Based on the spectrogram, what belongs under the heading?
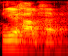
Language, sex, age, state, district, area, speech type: Hindi, male, 30-45, Bihar, Samastipur, rural, spontaneous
